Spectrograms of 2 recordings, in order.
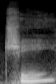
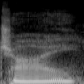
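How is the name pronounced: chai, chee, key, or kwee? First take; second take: chee; chai. First: The name sounds like 'chee'. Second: The name sounds like 'chai'. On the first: "Other people would call him Mister Chi" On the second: "or Mister Chai"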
